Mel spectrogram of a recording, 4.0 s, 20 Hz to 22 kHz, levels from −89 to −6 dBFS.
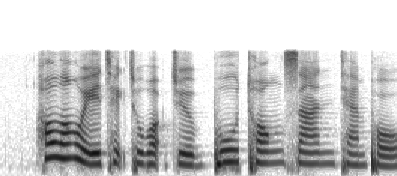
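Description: At 1.02 s the speech drops by about 4 dB in one clean step and stays there, likely the microphone volume stepped down, unlike a gradual fade or brief dropout.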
